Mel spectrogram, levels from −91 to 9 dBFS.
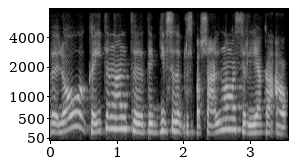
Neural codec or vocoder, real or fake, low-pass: none; real; 7.2 kHz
